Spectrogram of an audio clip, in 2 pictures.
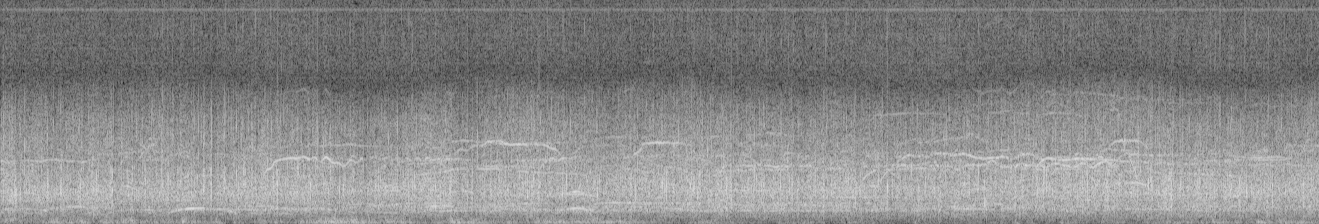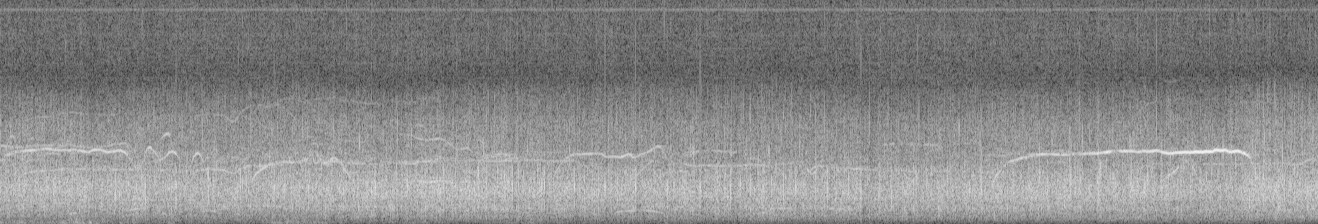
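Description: Many people in a crowd shout and whistle.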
